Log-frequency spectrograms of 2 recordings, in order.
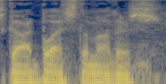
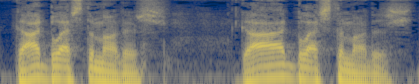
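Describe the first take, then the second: First: Slower, hushed "God bless the mothers". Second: Slow, sincere "God bless the mothers"; slow heartfelt blessing. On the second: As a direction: bless them, slowly and meant. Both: Real, not acted. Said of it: "repeated blessing".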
